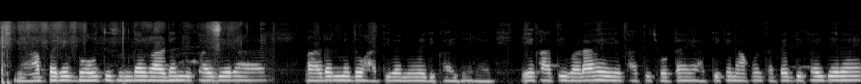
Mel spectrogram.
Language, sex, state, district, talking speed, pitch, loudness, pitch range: Hindi, female, Chhattisgarh, Korba, 255 wpm, 185 Hz, -17 LUFS, 175-190 Hz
